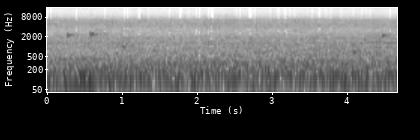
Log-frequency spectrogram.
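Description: Steady low rumble of distant road traffic. A pair of short high chirps sounds near the start and again near the end.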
